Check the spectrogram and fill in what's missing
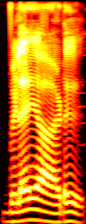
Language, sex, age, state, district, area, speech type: Tamil, male, 18-30, Tamil Nadu, Nagapattinam, rural, read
